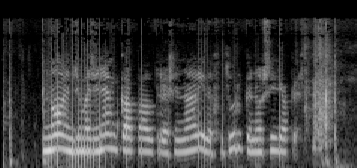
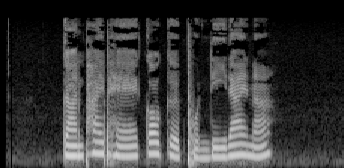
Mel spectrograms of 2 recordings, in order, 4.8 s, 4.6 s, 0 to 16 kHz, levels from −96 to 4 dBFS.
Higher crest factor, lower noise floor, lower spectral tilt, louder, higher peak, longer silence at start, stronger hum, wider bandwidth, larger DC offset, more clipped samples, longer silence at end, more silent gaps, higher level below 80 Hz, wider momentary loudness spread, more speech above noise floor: about the same, 16 dB vs 20 dB; second, -43 dBFS vs -61 dBFS; about the same, -5.5 dB/octave vs -6.5 dB/octave; second, -24 LUFS vs -20 LUFS; second, -8 dBFS vs 0 dBFS; second, 0.1 s vs 0.85 s; neither; about the same, 11.5 kHz vs 11.5 kHz; neither; neither; second, 0.25 s vs 0.95 s; neither; second, -50 dBFS vs -44 dBFS; first, 12 LU vs 5 LU; second, 20 dB vs 42 dB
